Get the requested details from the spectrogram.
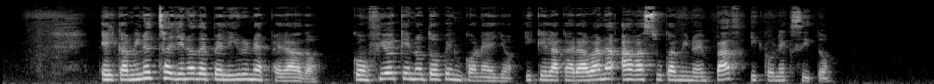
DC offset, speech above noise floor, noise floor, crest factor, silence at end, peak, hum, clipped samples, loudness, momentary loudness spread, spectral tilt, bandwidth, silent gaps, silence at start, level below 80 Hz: under 0.1%; 44 dB; -59 dBFS; 16 dB; 1.05 s; 0 dBFS; none; under 0.1%; -15 LUFS; 15 LU; -3.5 dB/octave; 16.5 kHz; none; 0.35 s; -52 dBFS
